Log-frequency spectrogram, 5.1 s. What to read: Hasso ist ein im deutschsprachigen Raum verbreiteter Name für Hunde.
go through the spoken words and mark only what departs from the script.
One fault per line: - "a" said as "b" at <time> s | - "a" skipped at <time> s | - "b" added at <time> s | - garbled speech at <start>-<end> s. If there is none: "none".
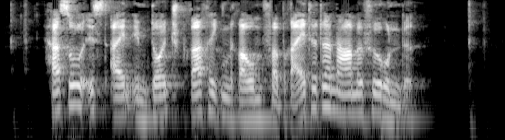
none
